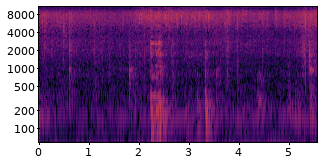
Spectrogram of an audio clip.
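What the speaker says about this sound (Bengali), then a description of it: "এইভাবে ক্যাপসিকামটা ফ্রাই হওয়ার পরে আমি সাথে আলুগুলোকে দিয়ে দিলাম" Potatoes go into frying capsicum with chopped green chilli, a steady close sizzle of hot oil with scraping stirs of a spoon against the pan, no talk.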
